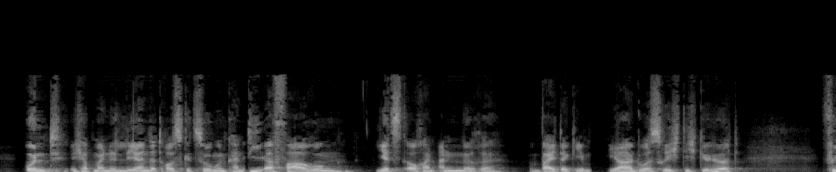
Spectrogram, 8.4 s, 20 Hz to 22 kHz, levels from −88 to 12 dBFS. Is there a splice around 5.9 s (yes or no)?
yes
